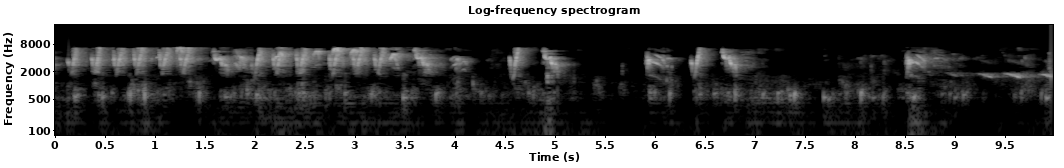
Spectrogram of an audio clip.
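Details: Bar-winged prinia singing the rapid 'tembakan' style in a colony aviary in East Kalimantan, Indonesia, shared with white-eyes and finches: a dense run of sharp, high chirps for about four seconds, then scattered bursts and a faint falling whistle.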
